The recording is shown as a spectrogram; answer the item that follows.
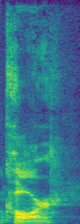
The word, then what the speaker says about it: Corps: There is an S at the end. Oh, right. It's a silent S. The necessary P and S.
